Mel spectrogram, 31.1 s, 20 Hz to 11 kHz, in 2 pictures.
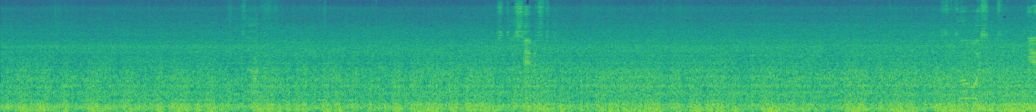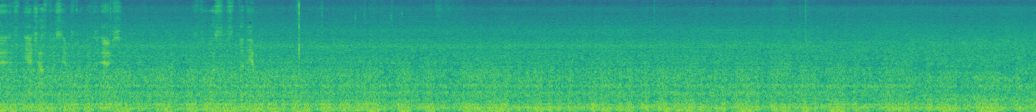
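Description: In-cabin drone of a Toyota Land Cruiser Prado 150 cruising at highway speed, its 2.8-litre four-cylinder turbodiesel pulling steadily under road and wind noise. The rumble stays even throughout.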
